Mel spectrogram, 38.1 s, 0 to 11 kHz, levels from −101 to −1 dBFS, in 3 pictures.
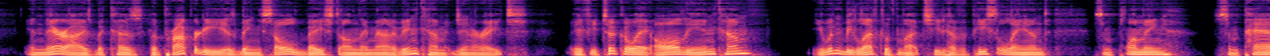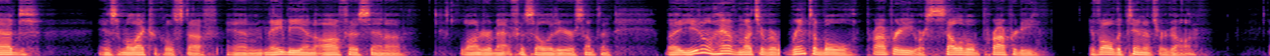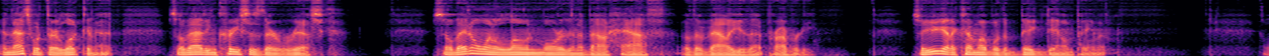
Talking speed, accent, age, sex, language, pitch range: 175 wpm, American, 40-59, male, English, 90-110 Hz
